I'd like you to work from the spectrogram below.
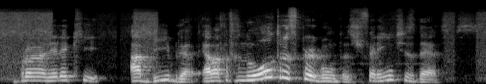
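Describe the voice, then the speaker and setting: Lively intonation drives a man's moderate-paced speech amid noticeable background noise. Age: young. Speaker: lecturer, economist and philosopher. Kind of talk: lecture and Q&A.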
